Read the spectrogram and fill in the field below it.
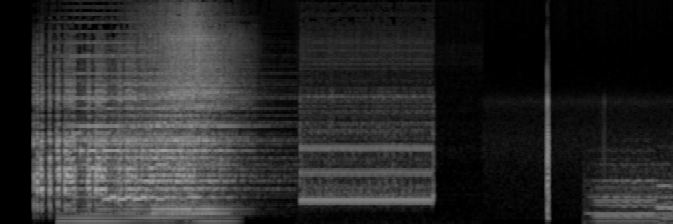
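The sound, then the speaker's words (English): A telephone rings before a voicemail greeting, with loud, buzzy electronic tones: a long low ring, then a higher steady tone, a sharp click, and another tone starting. No one speaks. “we can't come to the phone right now because we're taking a break for the holidays.”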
